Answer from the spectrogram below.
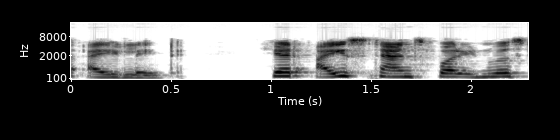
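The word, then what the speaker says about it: ILATE: the function given by i l a t e pronounced as ielt here I stands for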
